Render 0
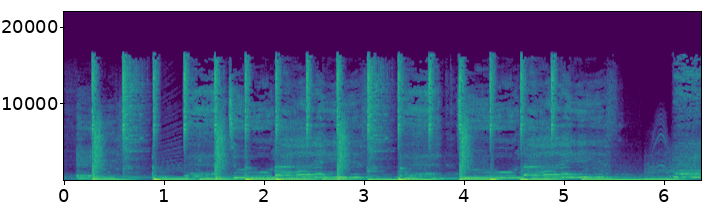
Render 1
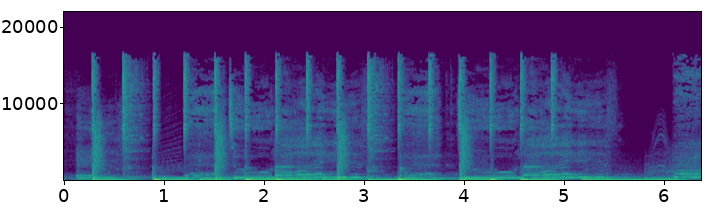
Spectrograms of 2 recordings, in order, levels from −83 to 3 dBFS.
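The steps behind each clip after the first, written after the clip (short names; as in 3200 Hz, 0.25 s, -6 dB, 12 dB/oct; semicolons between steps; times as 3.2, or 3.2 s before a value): low shelf 320 Hz +3.5 dB; gain -9 dB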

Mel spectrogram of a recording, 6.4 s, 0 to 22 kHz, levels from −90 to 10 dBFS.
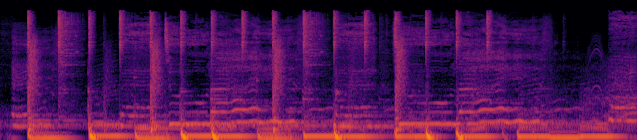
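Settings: tape echo 0.76 s, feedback 58%, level -15.5 dB, low-pass 2300 Hz; gain -2.5 dB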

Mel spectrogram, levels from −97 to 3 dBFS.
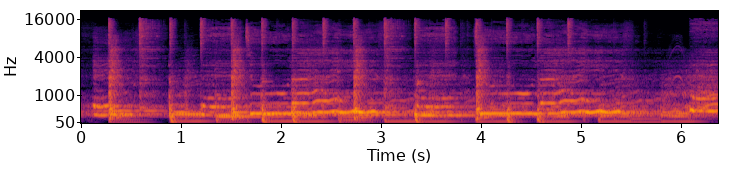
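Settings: reverb RT60 0.45 s, pre-delay 3 ms, DRR 11 dB; gain +3 dB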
